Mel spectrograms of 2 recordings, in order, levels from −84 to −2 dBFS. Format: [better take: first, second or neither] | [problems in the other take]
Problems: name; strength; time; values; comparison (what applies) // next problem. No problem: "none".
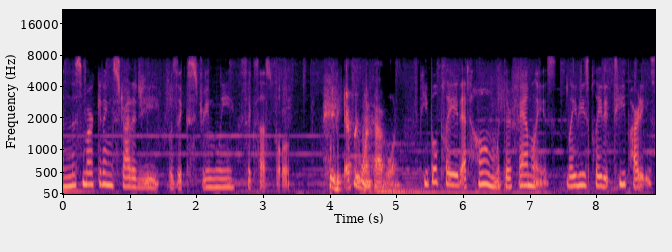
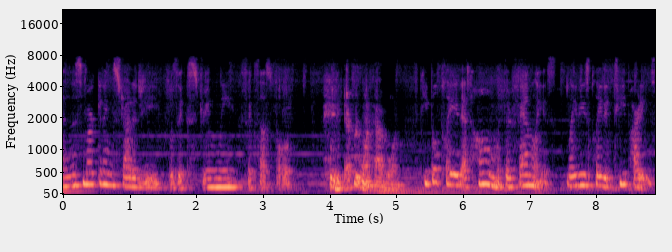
first | room echo; dies away in 0.5 s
